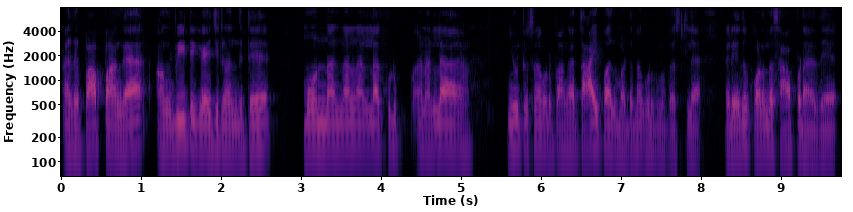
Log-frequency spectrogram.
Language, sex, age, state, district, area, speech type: Tamil, male, 18-30, Tamil Nadu, Kallakurichi, urban, spontaneous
